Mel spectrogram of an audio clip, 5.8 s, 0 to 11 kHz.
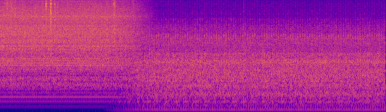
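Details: Massey Ferguson 50HX backhoe loader, 4-cylinder Perkins diesel, hydraulic pump newly connected to engine, arm cylinders leaking: steady rumble loaded by pump as arm works, no knocking, grinding or whine; normal running with hydraulics working.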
